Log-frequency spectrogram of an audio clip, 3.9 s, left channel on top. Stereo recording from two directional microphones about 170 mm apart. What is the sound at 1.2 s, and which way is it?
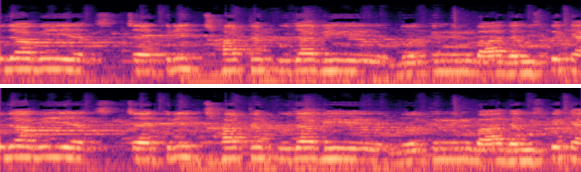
Speech, 15° left (ahead or behind).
